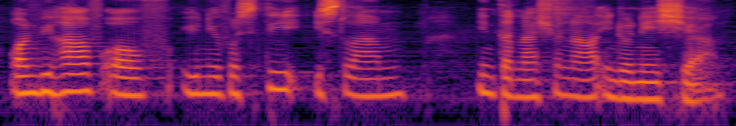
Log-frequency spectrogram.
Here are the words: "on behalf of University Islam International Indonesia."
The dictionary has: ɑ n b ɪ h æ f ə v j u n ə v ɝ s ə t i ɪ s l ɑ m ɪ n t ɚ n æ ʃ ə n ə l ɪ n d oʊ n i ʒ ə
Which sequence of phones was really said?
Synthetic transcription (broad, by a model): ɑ n b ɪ h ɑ f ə f j u n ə f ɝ s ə t i ɪ s l ɑ m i n t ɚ n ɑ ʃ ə n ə l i n d oʊ n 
